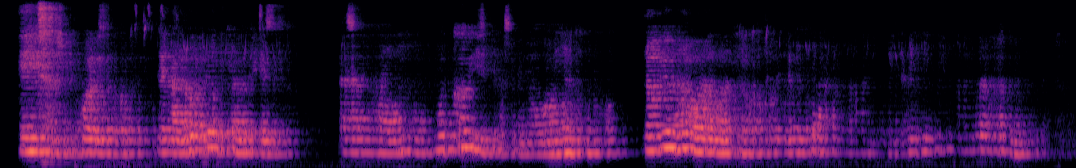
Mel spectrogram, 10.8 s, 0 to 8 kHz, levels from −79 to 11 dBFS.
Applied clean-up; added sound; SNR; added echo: neural mask model DeepFilterNet 3.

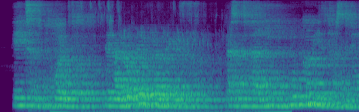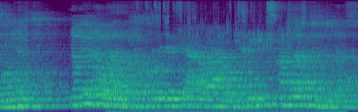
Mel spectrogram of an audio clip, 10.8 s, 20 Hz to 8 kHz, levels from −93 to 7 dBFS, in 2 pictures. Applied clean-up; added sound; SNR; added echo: neural separator model SepFormer DNS4.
